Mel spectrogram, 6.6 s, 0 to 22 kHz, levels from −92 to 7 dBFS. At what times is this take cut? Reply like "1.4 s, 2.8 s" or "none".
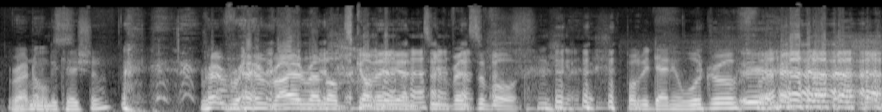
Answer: none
